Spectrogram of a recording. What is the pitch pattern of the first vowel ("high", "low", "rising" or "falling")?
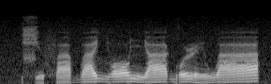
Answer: low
